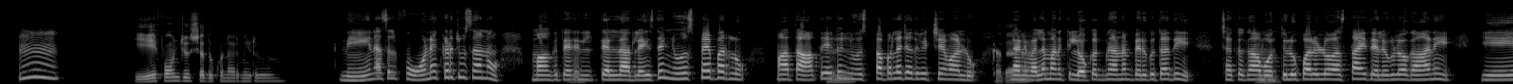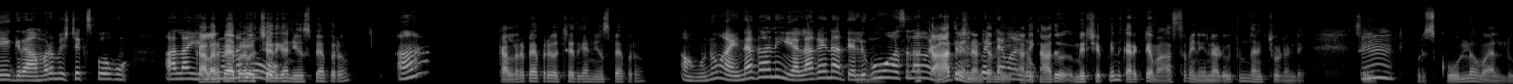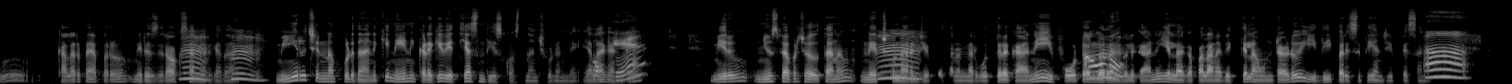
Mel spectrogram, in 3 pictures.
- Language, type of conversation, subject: Telugu, podcast, పిల్లల డిజిటల్ వినియోగాన్ని మీరు ఎలా నియంత్రిస్తారు?
- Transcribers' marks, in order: tapping; in English: "గ్రామర్ మిస్టేక్స్"; in English: "డిక్‌టేషన్"; in English: "సీ"; in English: "న్యూస్ పేపర్"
